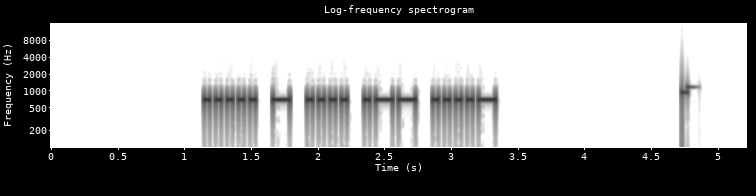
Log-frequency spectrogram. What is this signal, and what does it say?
Morse code, heard as a keyed tone, about 28 wpm, 700 Hz. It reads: 5THW4
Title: Five Challenging Letter-Number Combinations 28wpm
